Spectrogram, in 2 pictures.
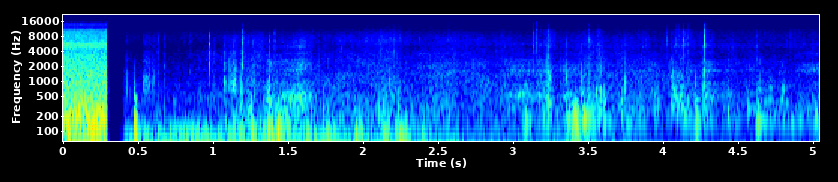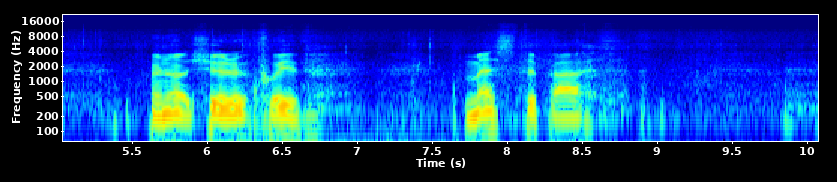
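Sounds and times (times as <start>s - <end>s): footsteps through heather and grass: 0.4s - 10.0s
twigs brushing and clicking: 0.5s - 9.2s.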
